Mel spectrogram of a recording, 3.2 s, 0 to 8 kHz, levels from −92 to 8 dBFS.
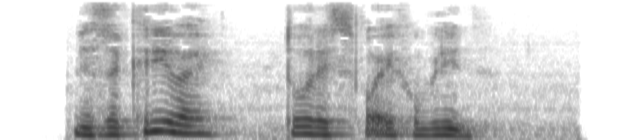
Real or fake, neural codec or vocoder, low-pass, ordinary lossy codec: fake; codec, 16 kHz, 16 kbps, FreqCodec, smaller model; 7.2 kHz; MP3, 32 kbps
